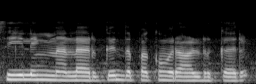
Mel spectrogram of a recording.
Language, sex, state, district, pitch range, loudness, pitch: Tamil, female, Tamil Nadu, Kanyakumari, 185-210 Hz, -14 LUFS, 195 Hz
